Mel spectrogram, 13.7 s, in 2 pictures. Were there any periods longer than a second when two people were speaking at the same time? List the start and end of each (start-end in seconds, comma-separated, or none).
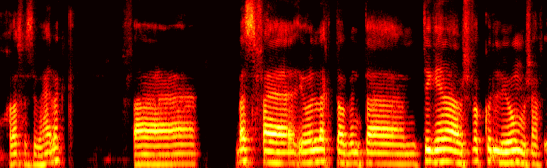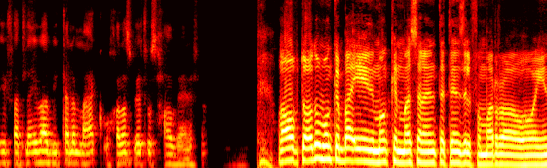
none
